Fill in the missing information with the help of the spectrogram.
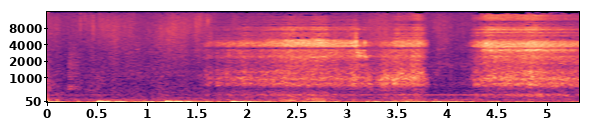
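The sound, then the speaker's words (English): Loud, forceful breathing through the nose as a breathing exercise for the middle and upper lungs, with a run of harsh, snorting breaths repeating in steady succession and no talking. “This breathing is for the middle lungs and the upper lungs.”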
